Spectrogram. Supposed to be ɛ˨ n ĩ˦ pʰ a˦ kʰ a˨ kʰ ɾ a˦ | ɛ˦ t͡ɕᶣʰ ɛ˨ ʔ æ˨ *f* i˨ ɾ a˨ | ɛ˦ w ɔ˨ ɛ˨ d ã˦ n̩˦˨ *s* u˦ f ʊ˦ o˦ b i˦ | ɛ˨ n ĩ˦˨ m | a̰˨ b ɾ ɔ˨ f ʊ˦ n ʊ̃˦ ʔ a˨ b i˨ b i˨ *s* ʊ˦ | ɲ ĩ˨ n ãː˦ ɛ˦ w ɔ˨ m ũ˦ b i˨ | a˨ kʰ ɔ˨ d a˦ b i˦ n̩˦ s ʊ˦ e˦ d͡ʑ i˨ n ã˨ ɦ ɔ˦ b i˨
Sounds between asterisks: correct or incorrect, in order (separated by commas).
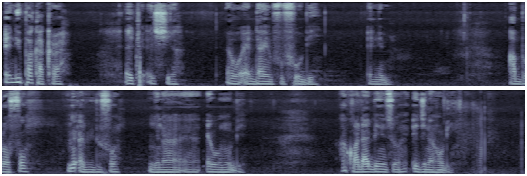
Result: incorrect, incorrect, incorrect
